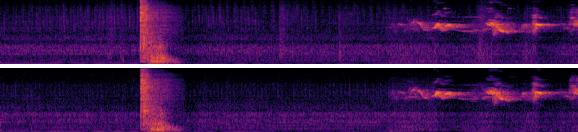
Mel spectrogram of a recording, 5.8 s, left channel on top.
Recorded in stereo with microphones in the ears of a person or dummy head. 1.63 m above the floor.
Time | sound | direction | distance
1.4 | a gunshot | 60° left (ahead or behind) | 1.4 m
3.9 | a bird | 10° left (ahead or behind) | 2.5 m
